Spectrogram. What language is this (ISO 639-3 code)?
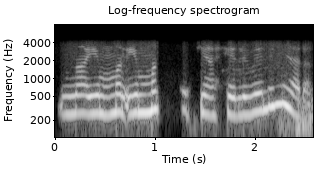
kas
